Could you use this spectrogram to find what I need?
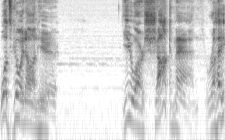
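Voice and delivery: silly animated cartoon banana voice. While controlling a character in a game, sounding like the banana. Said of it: "I sounded like the banana right there".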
